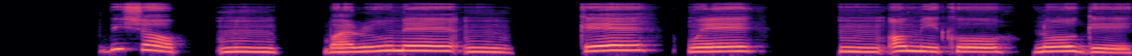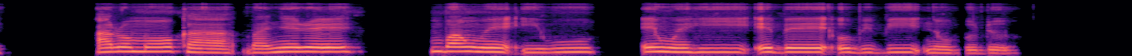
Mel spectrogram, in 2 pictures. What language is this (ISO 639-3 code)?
ibo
